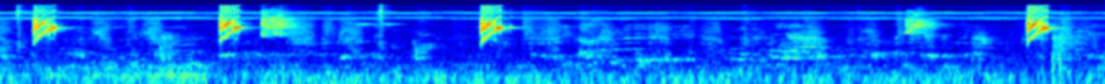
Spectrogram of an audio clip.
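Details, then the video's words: Female canary calling to males, used to spur males into singing; sharp high downward-sweeping chirps repeated every two to three seconds, with softer brief notes between and a faint steady high tone. "PANCINGAN KENARI BETINA MEMANGGIL JANTAN"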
